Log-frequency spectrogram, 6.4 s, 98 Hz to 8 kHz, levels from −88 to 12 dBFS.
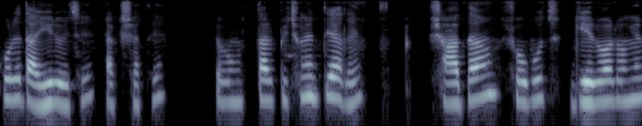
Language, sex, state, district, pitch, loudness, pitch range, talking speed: Bengali, female, West Bengal, North 24 Parganas, 240 Hz, -24 LUFS, 225-260 Hz, 110 wpm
